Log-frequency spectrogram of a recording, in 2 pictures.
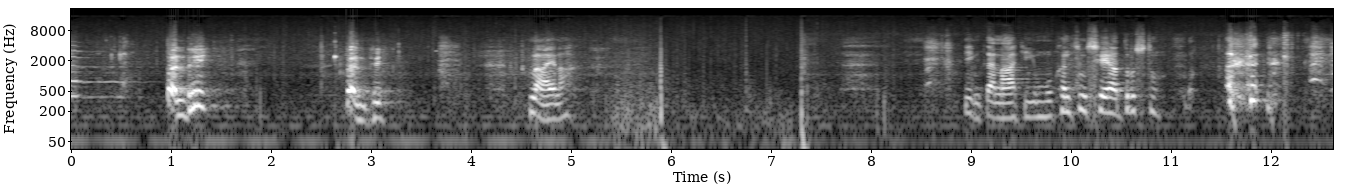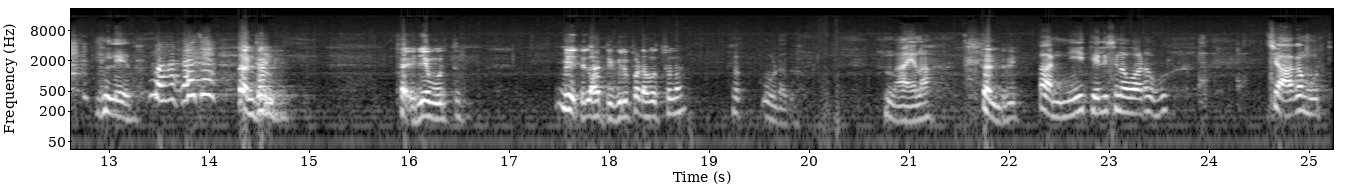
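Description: A man speaks with emotion in short, heavy phrases, with pauses between them.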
